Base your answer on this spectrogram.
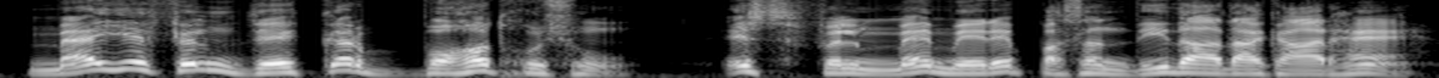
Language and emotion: Urdu, happy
